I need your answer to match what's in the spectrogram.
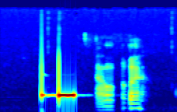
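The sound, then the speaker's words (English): A couple of sharp electronic beeps and a short steady tone cut through a phone line, followed by brief garbled, broken-up voice fragments as the call audio drops out. “It just beeped out for a second.”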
